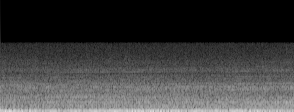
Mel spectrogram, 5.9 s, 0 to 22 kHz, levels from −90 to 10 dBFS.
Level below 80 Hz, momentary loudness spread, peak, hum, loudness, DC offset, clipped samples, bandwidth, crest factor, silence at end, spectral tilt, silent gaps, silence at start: -18 dBFS; 2 LU; -6 dBFS; none; -26 LUFS; under 0.1%; under 0.1%; 4 kHz; 10 dB; 0 s; -10 dB/octave; none; 0 s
